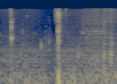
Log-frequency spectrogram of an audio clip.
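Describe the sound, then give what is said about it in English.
Someone sips a thick Zupa organic carrot coconut lime soup: a couple of short, wet slurping clicks over a quiet, muffled background, with no talking. “I took a sip.”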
